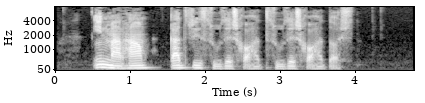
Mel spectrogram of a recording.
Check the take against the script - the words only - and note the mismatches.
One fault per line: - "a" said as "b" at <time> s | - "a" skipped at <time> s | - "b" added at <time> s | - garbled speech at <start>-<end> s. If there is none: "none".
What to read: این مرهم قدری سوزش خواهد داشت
- "سوزش خواهد" added at 2.8 s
